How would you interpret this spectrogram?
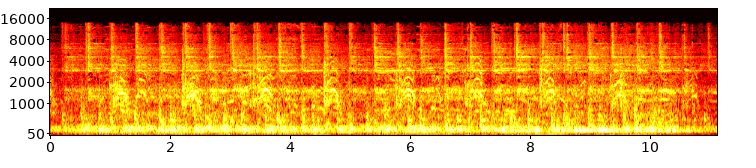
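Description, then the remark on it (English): A dense festival crowd roars continuously, with overlapping shouts and cheers rising and falling throughout, loud, with no single voice standing out. “and crowds, just so crowded.”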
